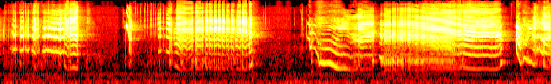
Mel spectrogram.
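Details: Bingo the otter, a pet that has lately been vocal, showing off a newly learned squeaking call it could not make before, a rolling 'gyururururu'. Loud, high, harmonic squeals and warbling trills come in long sustained bursts separated by short pauses.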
